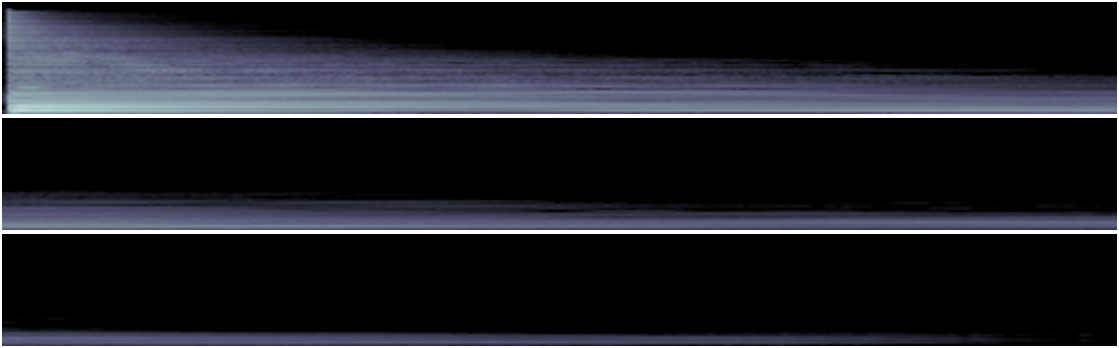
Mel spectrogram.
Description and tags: Harpsichord recorded with overhead mics
instrument, stereo, Harpsichord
